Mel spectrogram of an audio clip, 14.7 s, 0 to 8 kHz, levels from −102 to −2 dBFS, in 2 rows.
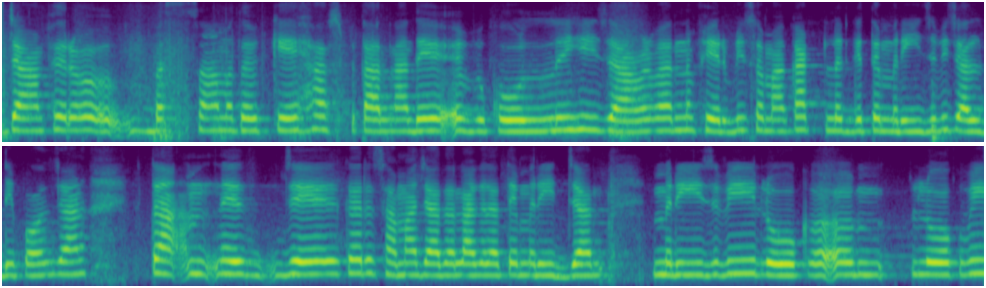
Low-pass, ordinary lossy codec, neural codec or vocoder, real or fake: none; none; none; real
